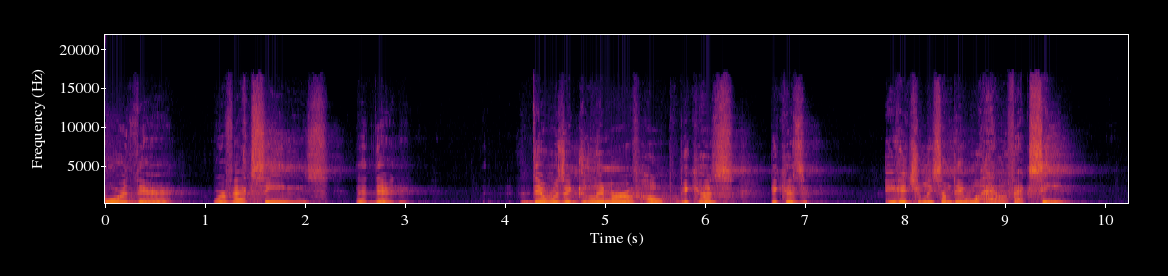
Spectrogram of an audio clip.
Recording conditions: live audience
